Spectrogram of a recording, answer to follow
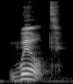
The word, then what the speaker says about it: wilt: Wilt. This does not follow the long I silent E pattern, so there's 1 red sound chip to represent the short vowel sound.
